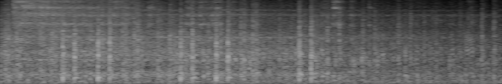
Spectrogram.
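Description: Train running on the rails: wheels clicking over rail joints at an uneven pace over a steady rushing hiss, fading toward the end.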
